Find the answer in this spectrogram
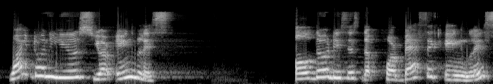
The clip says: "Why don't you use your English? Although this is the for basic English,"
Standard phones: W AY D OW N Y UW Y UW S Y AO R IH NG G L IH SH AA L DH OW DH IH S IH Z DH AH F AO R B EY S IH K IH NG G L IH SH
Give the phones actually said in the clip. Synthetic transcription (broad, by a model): W AY D OW N Y UW Y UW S Y AO R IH NG G L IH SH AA L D OW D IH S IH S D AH P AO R B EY S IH K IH NG G L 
